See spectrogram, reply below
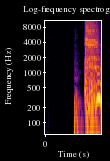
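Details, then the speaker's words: One short, forceful cough from an adult speaker, preceded by a brief throat-clearing sound, in a quiet room; the speaker blames the weather turning cold. "ببخشید الان دیگه هوا سر شده منی سرفه میکنم"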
